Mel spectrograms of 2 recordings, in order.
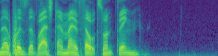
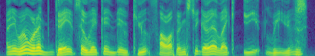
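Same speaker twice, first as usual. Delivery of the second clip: usual speaking voice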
